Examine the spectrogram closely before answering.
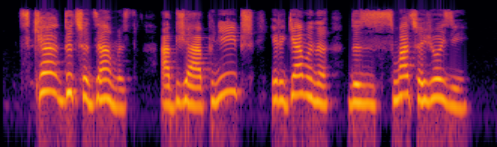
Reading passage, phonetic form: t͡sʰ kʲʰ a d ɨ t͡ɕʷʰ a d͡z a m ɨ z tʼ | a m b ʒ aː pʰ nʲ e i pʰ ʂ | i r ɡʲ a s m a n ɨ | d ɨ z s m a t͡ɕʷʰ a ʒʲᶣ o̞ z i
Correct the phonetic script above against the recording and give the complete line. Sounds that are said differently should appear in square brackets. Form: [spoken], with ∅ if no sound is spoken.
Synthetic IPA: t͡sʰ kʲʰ a d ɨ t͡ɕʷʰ a d͡z a m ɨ z tʼ | a [∅] b ʒ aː pʰ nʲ e [j] pʰ ʂ | i r ɡʲ a [∅] m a n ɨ | d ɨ z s m a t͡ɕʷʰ a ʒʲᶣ o̞ z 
